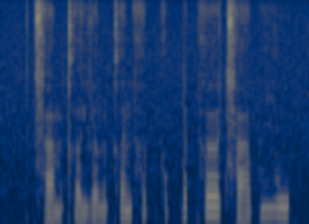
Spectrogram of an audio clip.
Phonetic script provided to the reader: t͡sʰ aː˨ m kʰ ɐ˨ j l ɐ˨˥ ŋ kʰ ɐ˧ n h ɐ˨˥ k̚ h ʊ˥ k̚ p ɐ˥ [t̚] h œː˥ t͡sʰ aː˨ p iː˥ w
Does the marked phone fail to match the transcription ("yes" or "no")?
no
